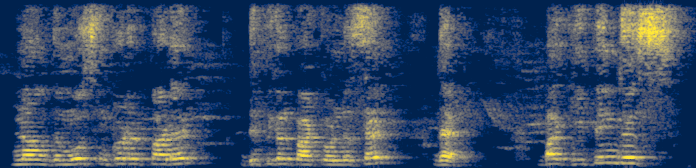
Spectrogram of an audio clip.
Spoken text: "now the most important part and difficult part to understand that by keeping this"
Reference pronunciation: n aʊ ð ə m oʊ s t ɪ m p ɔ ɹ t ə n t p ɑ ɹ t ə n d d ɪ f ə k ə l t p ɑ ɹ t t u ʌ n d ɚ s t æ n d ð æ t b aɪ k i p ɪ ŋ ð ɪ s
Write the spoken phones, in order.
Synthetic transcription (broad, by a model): n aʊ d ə m oʊ s t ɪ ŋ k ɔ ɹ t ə t p ɑ ɹ t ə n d d ɪ f ə k ə l t p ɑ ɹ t t u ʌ n d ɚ s t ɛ n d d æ t b aɪ k i p ɪ ŋ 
